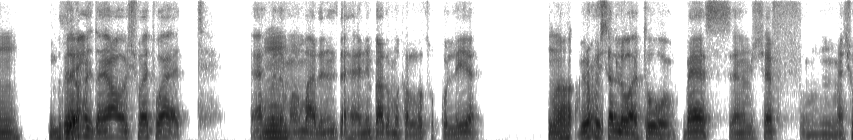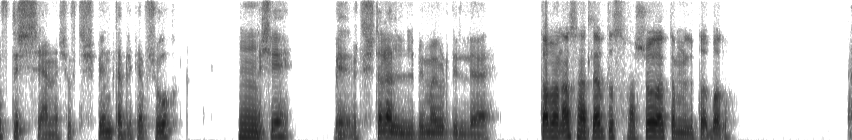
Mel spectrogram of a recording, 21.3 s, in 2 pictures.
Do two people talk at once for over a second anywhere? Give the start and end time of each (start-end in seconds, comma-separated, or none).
none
